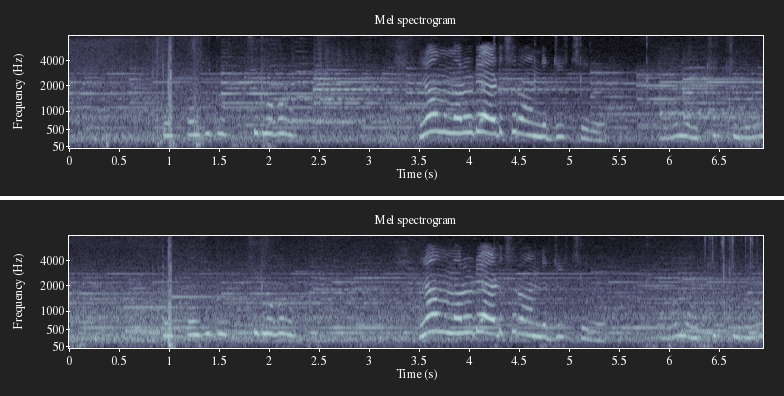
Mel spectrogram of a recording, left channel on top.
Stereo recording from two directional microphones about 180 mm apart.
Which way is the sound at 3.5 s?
30° left (ahead or behind).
